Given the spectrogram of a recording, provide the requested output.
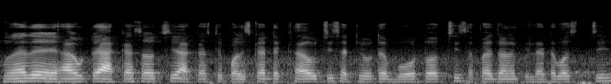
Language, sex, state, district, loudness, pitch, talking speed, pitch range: Odia, female, Odisha, Khordha, -22 LUFS, 130 Hz, 135 wpm, 130-135 Hz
